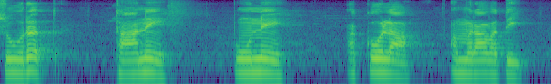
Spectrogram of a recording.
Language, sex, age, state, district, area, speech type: Sindhi, male, 18-30, Gujarat, Surat, urban, spontaneous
